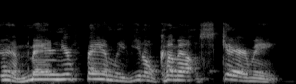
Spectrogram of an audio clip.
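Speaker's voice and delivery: high-pitched yelling. Imitating a ghost show's host yelling at the ghost: imitating Zach yelling at a ghost. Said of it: "yells at the ghost".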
